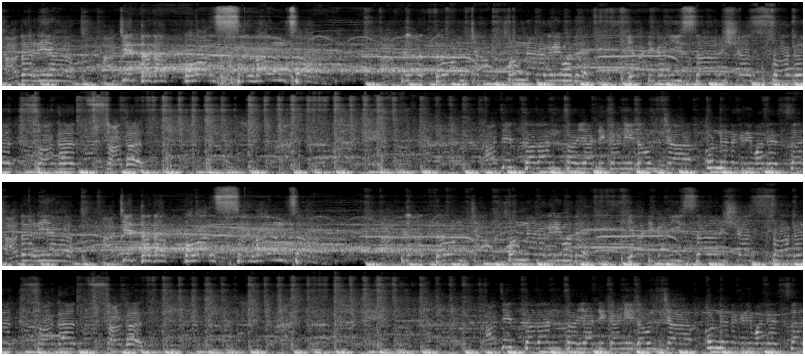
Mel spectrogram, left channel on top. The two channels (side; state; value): both; normal; correlation 0.68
